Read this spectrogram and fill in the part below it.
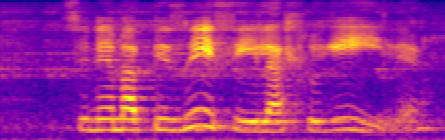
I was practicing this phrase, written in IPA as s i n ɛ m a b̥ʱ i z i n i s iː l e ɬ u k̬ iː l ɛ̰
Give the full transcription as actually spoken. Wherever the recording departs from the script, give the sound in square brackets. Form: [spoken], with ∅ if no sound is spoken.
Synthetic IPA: s i n ɛ m a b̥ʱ i z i n i s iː l [a] ɬ u k̬ iː l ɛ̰

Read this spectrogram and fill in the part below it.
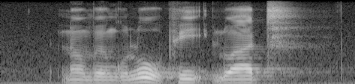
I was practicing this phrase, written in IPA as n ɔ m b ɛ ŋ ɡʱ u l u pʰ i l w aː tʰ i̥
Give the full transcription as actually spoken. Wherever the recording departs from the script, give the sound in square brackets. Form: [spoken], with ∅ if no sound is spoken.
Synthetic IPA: n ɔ m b ɛ ŋ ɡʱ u l u pʰ i l w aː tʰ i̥

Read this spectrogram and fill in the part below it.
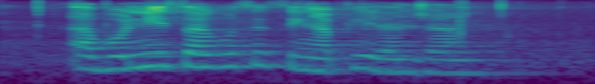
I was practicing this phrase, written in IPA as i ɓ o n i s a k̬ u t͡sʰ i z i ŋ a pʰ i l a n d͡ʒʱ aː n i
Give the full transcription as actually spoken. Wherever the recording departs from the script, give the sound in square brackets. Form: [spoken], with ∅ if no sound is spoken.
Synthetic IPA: [a] ɓ o n i s a k̬ u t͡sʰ i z i ŋ a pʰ i l a n d͡ʒʱ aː n i

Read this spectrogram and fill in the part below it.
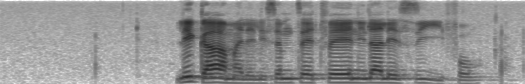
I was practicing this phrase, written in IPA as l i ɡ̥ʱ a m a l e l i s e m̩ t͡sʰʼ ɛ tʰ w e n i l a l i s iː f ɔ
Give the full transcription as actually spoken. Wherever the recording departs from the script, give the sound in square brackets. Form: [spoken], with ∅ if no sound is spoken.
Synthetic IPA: l i ɡ̥ʱ a m a l e l i s e m̩ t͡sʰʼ ɛ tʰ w e n i l a l [e] s iː f ɔ

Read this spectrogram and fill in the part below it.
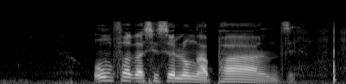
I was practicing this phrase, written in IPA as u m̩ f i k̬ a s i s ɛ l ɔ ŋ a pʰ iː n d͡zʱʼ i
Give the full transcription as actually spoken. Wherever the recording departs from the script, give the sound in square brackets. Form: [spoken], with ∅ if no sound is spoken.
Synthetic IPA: u m̩ f [a] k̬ a s i s ɛ l ɔ ŋ a pʰ [aː] n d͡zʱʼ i

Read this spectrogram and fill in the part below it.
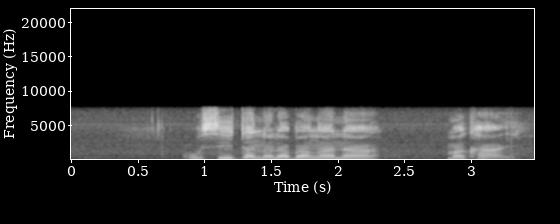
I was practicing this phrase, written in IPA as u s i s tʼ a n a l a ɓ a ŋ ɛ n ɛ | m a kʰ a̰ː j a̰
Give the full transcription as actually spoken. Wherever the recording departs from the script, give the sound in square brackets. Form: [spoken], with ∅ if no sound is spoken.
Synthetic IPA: u s i [∅] tʼ a n a l a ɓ a ŋ [a] n [a] | m a kʰ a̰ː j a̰

